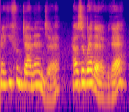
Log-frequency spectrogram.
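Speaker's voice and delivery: playful put-on Australian accent, lightly done; mock Australian accent. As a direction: greet a chatter from down under in a jokey Australian accent. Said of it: "Your accent is point on".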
